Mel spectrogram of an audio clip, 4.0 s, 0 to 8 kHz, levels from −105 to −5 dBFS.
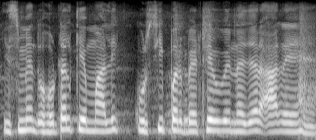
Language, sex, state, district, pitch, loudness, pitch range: Hindi, male, Jharkhand, Deoghar, 205 Hz, -17 LUFS, 190-220 Hz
